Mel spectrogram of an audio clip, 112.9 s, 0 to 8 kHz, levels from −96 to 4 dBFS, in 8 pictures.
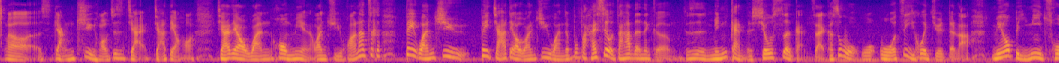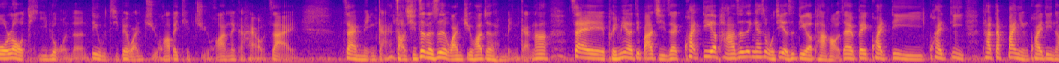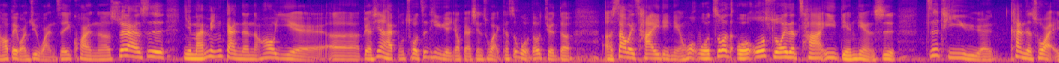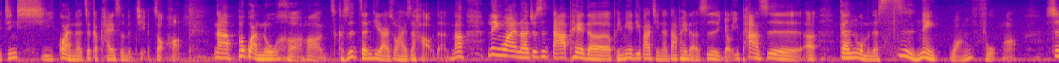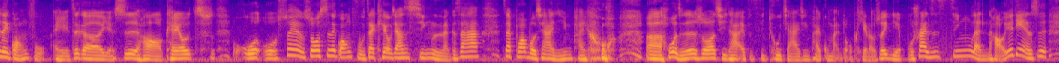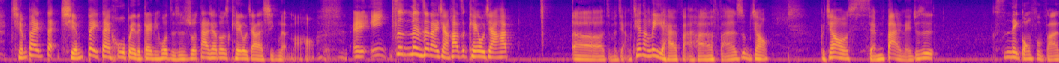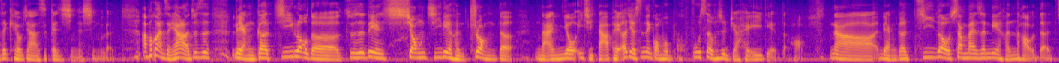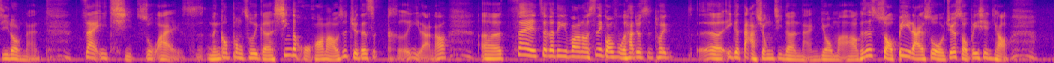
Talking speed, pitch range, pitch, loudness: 295 characters per minute, 125-175 Hz, 145 Hz, -22 LUFS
